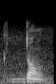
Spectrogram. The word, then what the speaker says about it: 东: Et l'est en chinois ça se dit dong. Alors au-dessus c'est le caractère en chinois, en dessous c'est marqué en pinyin et à droite entre parenthèses c'est le mot en français est, donc dong, D-O-N-G, dong.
